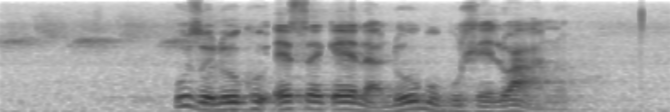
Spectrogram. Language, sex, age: Zulu, male, 29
